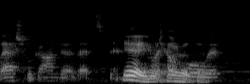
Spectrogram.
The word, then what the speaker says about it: ashwagandha: But of course, there is a herb called ashwagandha that's been really helpful with.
